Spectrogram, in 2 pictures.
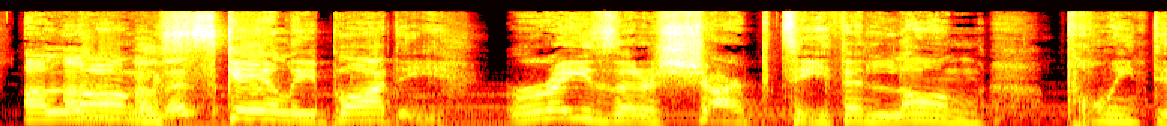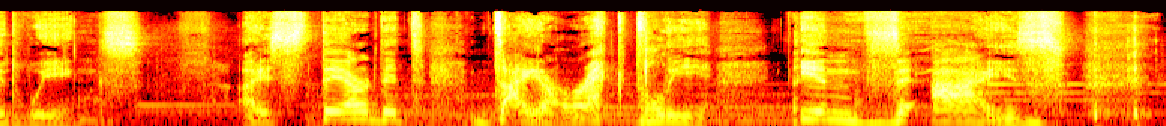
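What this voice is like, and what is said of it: Inconsistent attempted French accent. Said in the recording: “I like how your accent is not French ... This accent is all over the place.”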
